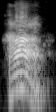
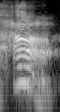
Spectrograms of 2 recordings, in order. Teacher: প্রথমটা হা গলার শুরু থেকে হা সাধারণভাবে পরেরটা হচ্ছে গলার মাঝখান থেকে বলতে হবে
